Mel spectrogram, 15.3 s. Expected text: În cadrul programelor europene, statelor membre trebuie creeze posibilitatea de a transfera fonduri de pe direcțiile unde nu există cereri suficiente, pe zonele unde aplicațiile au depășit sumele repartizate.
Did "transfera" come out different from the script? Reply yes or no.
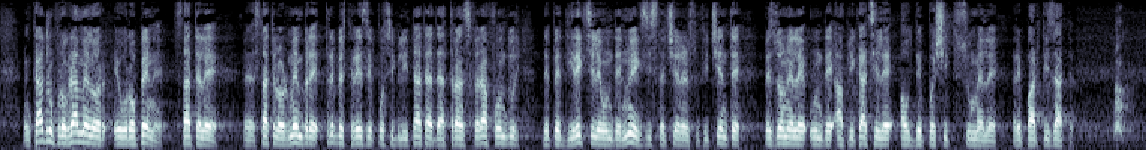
no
